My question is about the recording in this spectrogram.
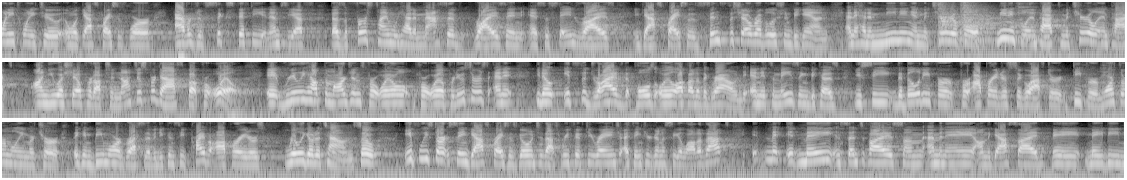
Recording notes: This talk and presentation was the keynote speech. To the Rocky Mountain GPA conference in Denver, Colorado.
